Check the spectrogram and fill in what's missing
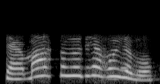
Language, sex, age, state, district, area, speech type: Assamese, female, 18-30, Assam, Morigaon, rural, conversation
